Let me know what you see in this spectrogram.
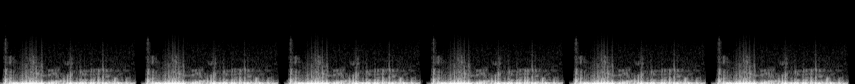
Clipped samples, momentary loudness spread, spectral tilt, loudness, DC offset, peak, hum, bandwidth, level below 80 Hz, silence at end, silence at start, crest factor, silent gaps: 5%; 6 LU; -12.5 dB/octave; -14 LUFS; under 0.1%; 0 dBFS; none; 1.2 kHz; -6 dBFS; 0.05 s; 0 s; 6 dB; none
